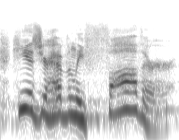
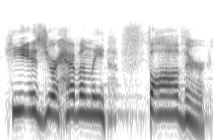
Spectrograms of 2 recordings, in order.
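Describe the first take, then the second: No difference in how they are said.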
